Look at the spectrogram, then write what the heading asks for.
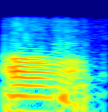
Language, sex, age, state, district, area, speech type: Bengali, male, 30-45, West Bengal, Bankura, urban, conversation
